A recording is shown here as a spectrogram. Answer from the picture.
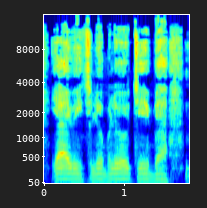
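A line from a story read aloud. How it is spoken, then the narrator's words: Mumbling. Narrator (Russian): бормотал он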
